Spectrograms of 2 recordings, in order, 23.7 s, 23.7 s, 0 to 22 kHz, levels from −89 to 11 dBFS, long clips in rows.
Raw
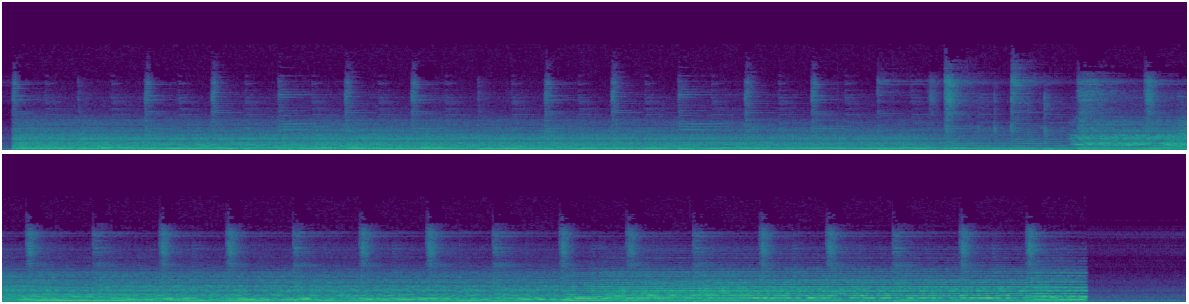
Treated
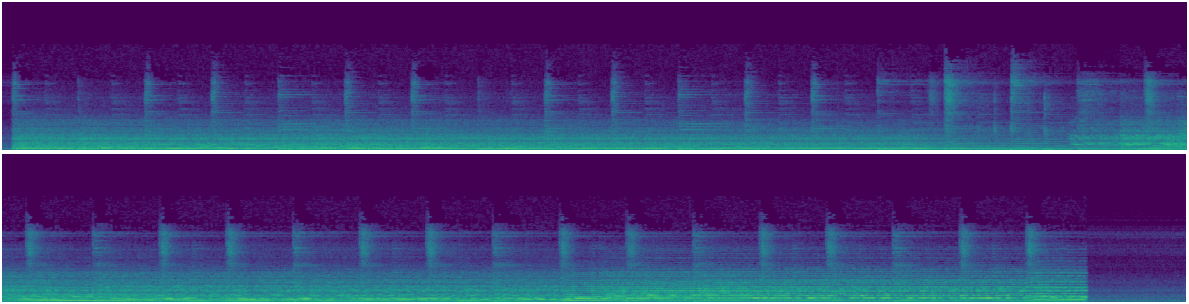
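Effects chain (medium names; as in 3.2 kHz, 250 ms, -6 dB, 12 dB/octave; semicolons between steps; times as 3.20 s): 10.68–11.19 s: compression 2.5:1, threshold -32 dBFS, peak gain reduction 6.5 dB; trim +2.5 dB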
